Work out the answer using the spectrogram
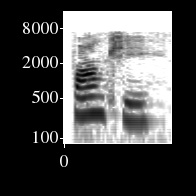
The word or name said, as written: fonky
